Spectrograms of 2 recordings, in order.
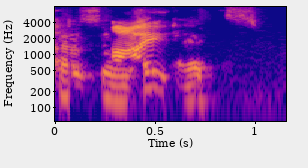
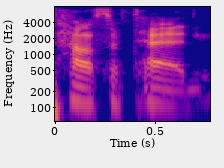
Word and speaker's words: House of X: Now, is it pronounced House of X or House of 10? I think it's House of X based on House of M. I was told it was House of 10 and Power of 10.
